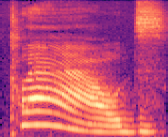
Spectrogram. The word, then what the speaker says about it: clouds: Clouds. Como si fuera una A. Como Claudia. Cloud.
